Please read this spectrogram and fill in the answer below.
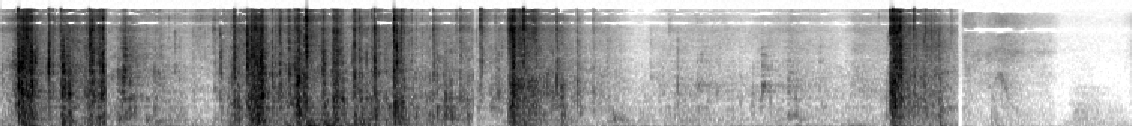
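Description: Groceries being unpacked from a shopping bag onto a stone countertop: plastic packaging crinkling and rustling in quick crackles, with items set down. A single louder knock comes about four and a half seconds in.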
